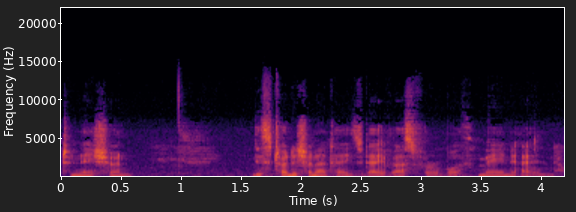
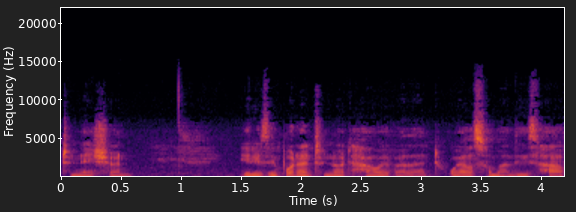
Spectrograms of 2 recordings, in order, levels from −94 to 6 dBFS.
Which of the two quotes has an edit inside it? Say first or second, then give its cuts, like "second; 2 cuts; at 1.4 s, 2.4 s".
first; 2 cuts; at 1.5 s, 2.5 s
